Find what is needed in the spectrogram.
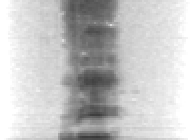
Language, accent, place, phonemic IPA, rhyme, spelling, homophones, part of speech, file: German, Germany, Berlin, /veː/, -eː, weh, W, adjective / interjection, De-weh.ogg
- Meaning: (adjective) sore, painful; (interjection) alas! woe!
